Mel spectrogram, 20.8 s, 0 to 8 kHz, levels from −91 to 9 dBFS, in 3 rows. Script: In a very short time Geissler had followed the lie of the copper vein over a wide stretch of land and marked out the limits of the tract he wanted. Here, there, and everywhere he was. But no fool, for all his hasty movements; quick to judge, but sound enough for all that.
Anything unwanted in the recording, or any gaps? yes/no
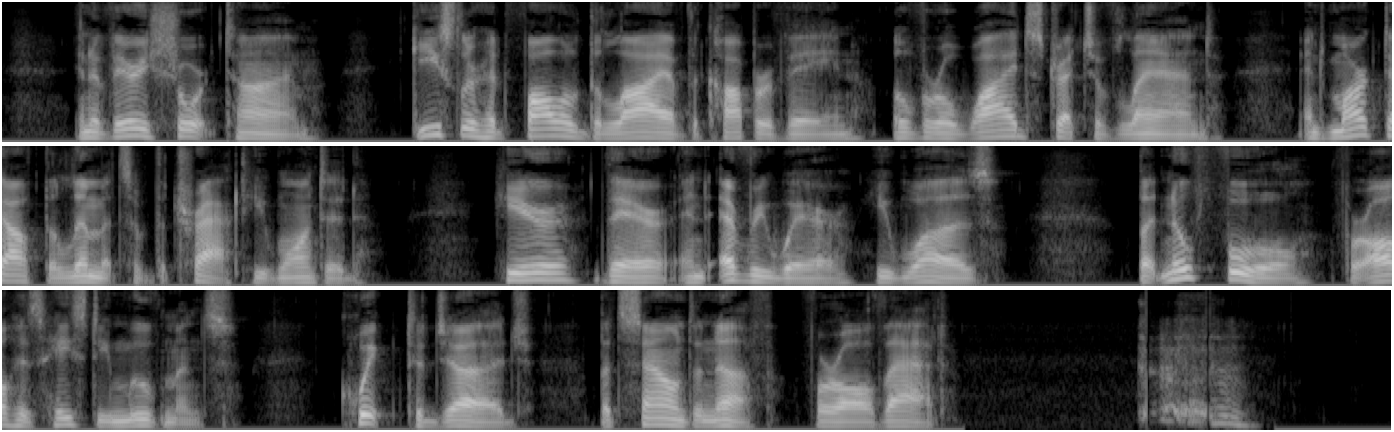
yes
